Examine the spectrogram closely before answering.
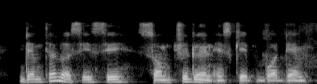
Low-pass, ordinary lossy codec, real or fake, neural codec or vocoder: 7.2 kHz; Opus, 16 kbps; real; none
